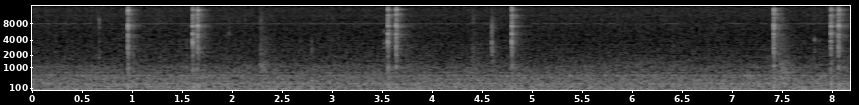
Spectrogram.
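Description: Faint, sparse clicks of a computer mouse and keyboard: about six single clicks at irregular intervals, while a 3D modeling program is worked.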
